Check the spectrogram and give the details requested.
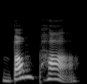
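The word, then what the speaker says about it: Bumpah: there as the crown princess bumper you accent the last syllable and tell me did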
